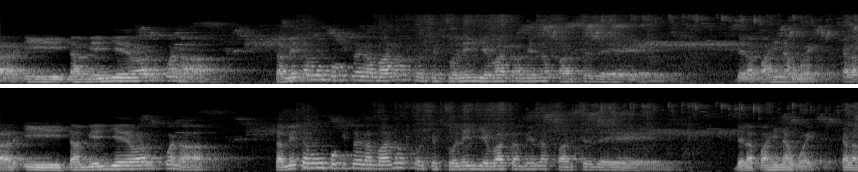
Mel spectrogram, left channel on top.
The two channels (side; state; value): both; normal; correlation 0.48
